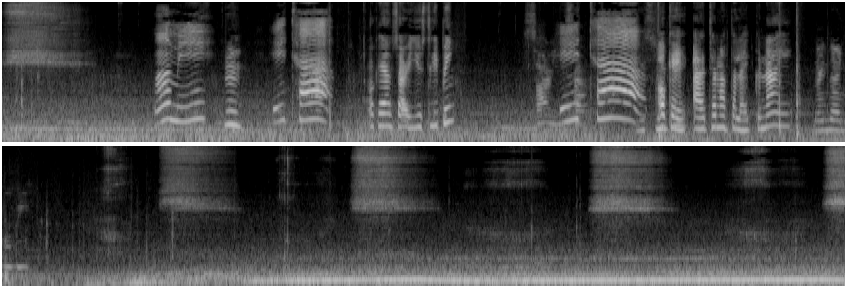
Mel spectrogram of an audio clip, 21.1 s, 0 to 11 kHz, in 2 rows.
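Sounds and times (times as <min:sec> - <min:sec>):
low hum: 0:00.0 - 0:03.4, 0:11.5 - 0:21.0
breathy hissing snores: 0:11.8 - 0:13.3, 0:16.4 - 0:18.9, 0:19.6 - 0:21.0.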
